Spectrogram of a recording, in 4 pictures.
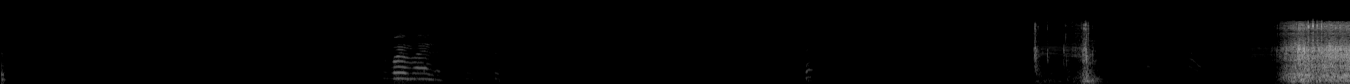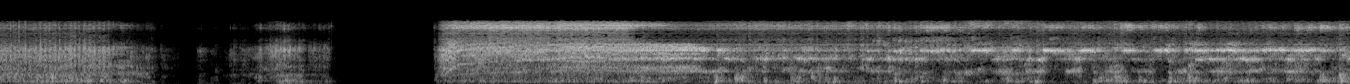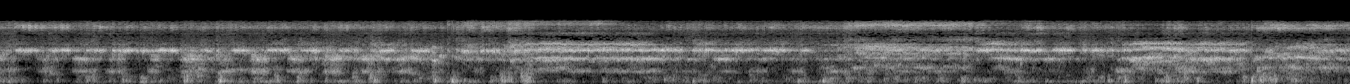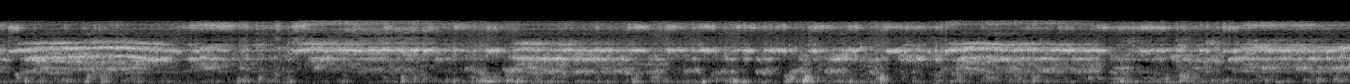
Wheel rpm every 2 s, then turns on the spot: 0, 0, 0, 0, 0, 0, 20, 30, 30, 150, 160, 160, 160, 160, 160, 160, 160, 160, 160, 160, 160, 160, 160, 160, 160, 160, 160.
12-16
